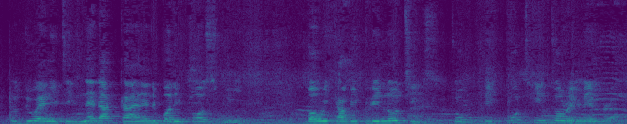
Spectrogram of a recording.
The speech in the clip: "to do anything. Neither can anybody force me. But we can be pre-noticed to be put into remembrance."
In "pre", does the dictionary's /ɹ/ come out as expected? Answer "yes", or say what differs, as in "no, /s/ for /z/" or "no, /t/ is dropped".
yes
